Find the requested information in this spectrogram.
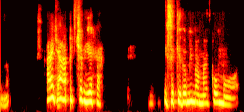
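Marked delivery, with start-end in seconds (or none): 0.9-2.1 high, drawn-out exasperated blurt; arrebato grosero. Retold or imitated. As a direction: re-enact a kid's insolent outburst at mom, pitched up and slow. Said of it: "y que se me sale". (exasperación insolente, aguda y alargada)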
